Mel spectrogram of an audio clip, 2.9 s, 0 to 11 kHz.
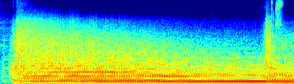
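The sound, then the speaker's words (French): A thick, distorted electric guitar chord, played through an ME80 effects unit, rings out loud and sustained, washed in heavy reverb, with a brief pick attack near the end; no one speaks. “Mais donc j'ai cette, distorsion là qui, avec beaucoup de reverb, donne un son assez épais et complexe.”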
